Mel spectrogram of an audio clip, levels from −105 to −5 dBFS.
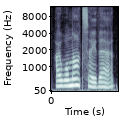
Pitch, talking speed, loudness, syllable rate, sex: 210 Hz, 220 wpm, -15 LUFS, 4.5 syllables/s, female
